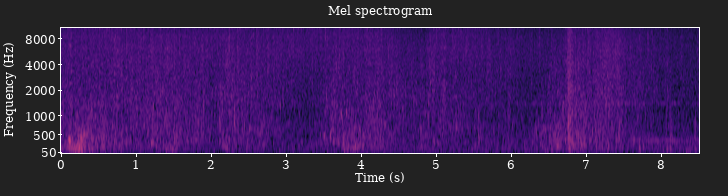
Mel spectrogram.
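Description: Water splashes and drips onto rock.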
